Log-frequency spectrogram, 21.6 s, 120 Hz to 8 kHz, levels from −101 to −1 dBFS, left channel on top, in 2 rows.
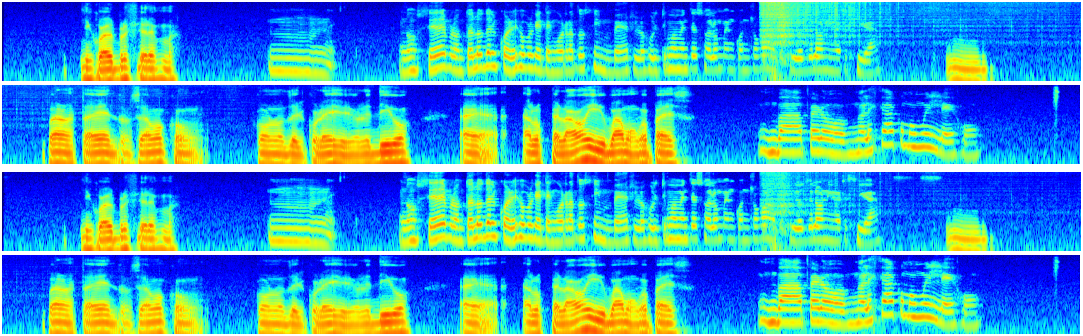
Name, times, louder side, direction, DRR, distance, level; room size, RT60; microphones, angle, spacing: voice 1, 0.8-1.7 9.4-9.8 11.3-12.8 13.3-14.9 15.4-15.7 16.0-17.6, left 2 dB, 20° left, 0.3 m, -24 dB
voice 2, 2.7-3.3 4.0-8.8 9.2-9.4 18.3-20.6, right 3 dB, 35° right, 0.9 m, -35 dB
Hiss, 7.6-13.2, left 13 dB, 65° left, 4.1 m, -43 dB
head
